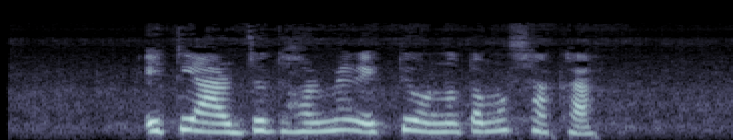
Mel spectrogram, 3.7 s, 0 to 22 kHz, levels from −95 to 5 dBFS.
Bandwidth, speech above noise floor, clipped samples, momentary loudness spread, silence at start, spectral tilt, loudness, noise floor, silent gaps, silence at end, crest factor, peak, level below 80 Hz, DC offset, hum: 10 kHz; 34 dB; under 0.1%; 8 LU; 0.7 s; -6 dB/octave; -21 LUFS; -54 dBFS; none; 0.7 s; 18 dB; -6 dBFS; -66 dBFS; under 0.1%; none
